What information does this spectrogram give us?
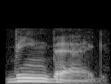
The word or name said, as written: beanbag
